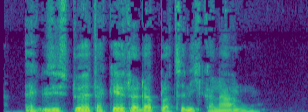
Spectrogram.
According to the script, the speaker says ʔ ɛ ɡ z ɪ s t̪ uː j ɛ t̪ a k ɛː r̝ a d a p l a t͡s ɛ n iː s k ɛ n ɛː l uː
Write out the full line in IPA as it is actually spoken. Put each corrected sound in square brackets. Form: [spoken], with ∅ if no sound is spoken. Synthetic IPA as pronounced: ʔ ɛ ɡ z ɪ s t̪ [u] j ɛ t̪ a k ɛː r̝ a d a p l a t͡s ɛ n iː [x] k [a] n [aː] l uː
